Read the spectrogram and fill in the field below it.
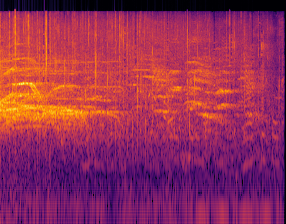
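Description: Young performers call out loudly with animation in a large echoing hall.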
